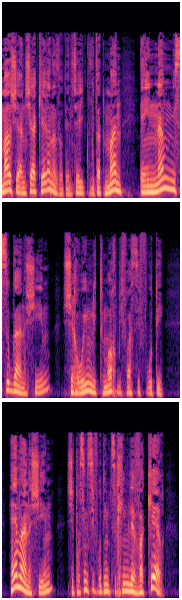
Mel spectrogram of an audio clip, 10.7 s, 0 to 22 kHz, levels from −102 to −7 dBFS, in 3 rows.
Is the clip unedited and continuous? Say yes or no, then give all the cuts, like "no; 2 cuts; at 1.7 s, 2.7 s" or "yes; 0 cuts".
yes; 0 cuts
